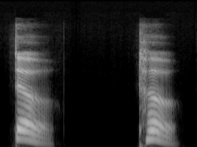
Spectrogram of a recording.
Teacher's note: ट, ठ, ड, ढ हे मूर्धन्य आहेत. यासाठी जीभ उलटी करून टाळूच्या पुढच्या कठीण भागाला लावावी लागते.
